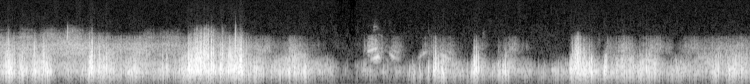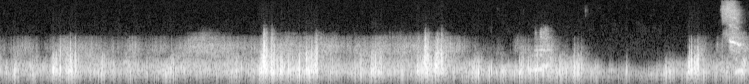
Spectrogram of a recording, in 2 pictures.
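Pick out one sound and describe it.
Inline skate wheels roll and scrape on smooth asphalt close by.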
